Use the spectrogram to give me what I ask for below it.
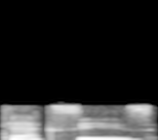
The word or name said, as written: taxes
